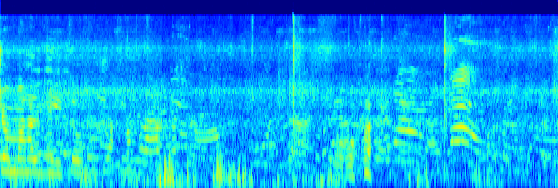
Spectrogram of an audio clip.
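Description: Men and women chat casually nearby outdoors.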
